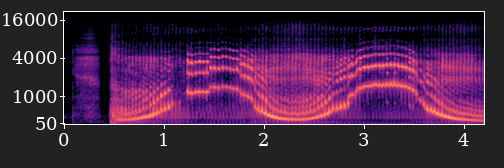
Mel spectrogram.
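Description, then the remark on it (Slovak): A voiced lip trill vocal exercise, with air pushed through to make the lips vibrate, giving a buzzing flutter that slides smoothly up and down the vocal scale in a few wide sweeps, fairly loud, with no talking. “aby sa mi rozochveli tie pery, tak potrebujem do toho dať aj ten vzduch.”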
